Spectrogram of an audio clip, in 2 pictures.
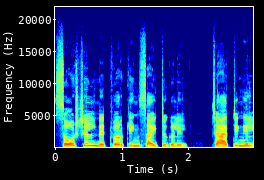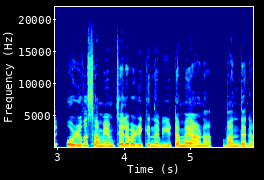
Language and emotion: Malayalam, neutral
